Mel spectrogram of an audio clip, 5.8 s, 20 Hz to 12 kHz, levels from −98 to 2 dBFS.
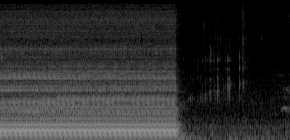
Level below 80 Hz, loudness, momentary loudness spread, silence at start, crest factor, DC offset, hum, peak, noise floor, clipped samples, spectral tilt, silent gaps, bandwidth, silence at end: -62 dBFS; -45 LUFS; 2 LU; 0 s; 12 dB; under 0.1%; none; -34 dBFS; -71 dBFS; under 0.1%; -6.5 dB/octave; none; 11 kHz; 0.05 s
